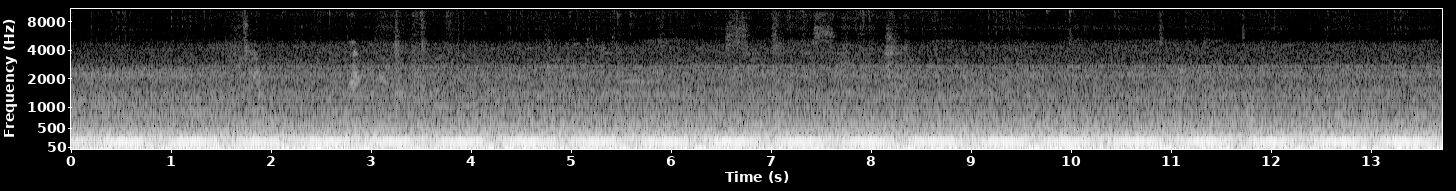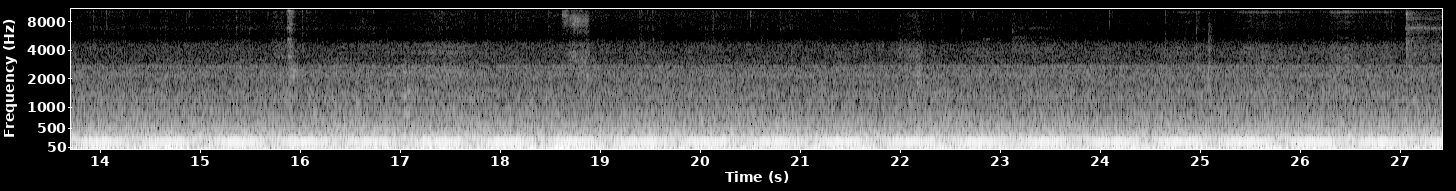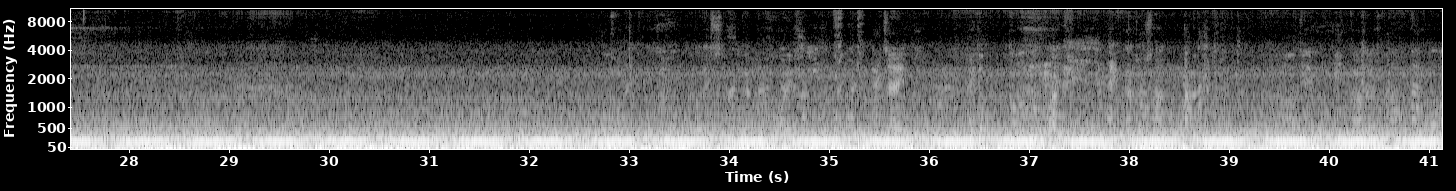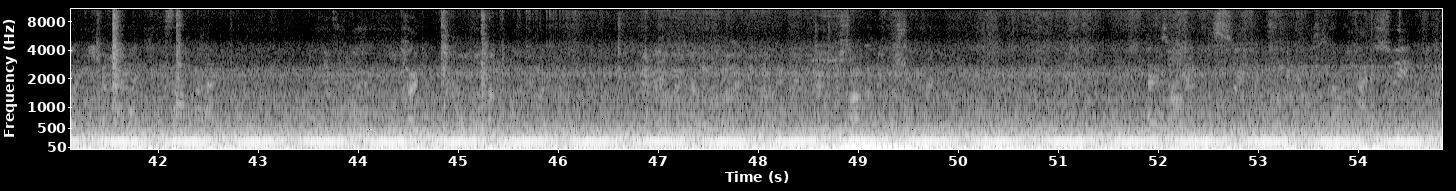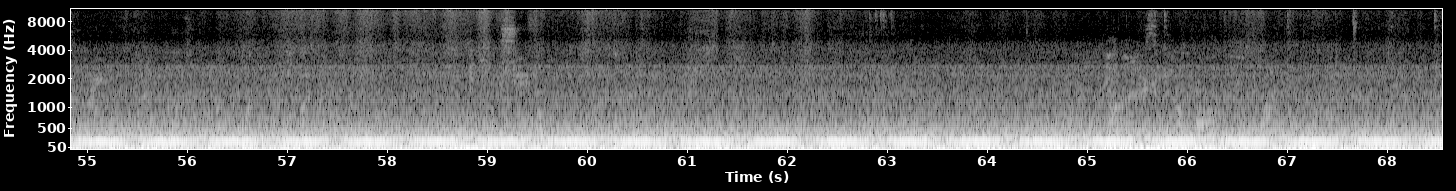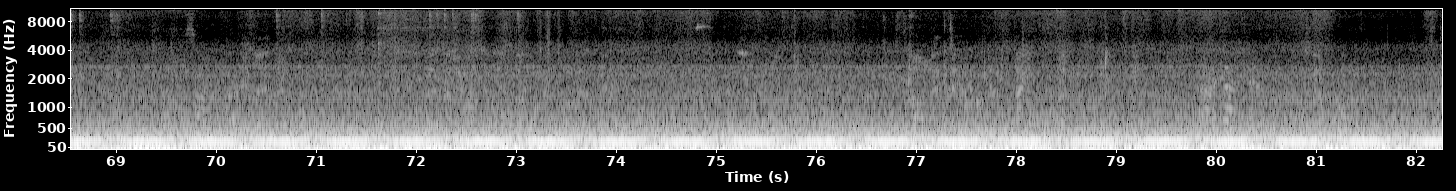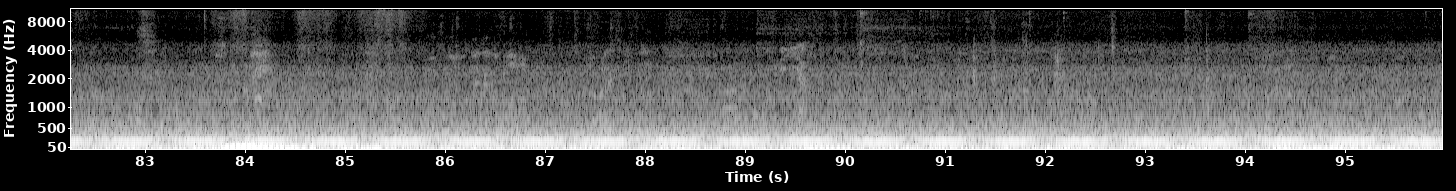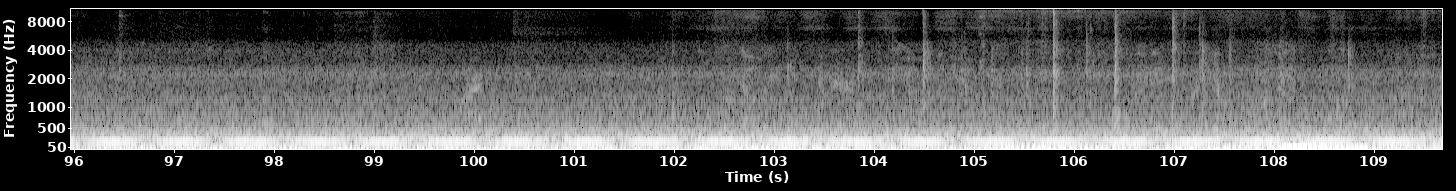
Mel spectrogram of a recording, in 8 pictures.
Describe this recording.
Noise inside the train, Train voice message broadcasting, Dialogue between tourists, Mobile voice, Binaural recordings, Zoom H4n+ Soundman OKM II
